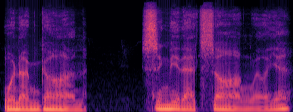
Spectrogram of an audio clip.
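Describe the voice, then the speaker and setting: A man playing a cool, menacing hitman with terse, casual street swagger in an animated game. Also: fairly low pitch, slow, no room sound, studio quality. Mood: cool, laconic. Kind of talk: animated game cutscene dialogue.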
